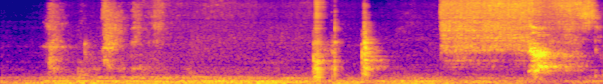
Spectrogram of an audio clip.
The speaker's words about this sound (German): Da geht das Wasser an. Da muss man aufpassen.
